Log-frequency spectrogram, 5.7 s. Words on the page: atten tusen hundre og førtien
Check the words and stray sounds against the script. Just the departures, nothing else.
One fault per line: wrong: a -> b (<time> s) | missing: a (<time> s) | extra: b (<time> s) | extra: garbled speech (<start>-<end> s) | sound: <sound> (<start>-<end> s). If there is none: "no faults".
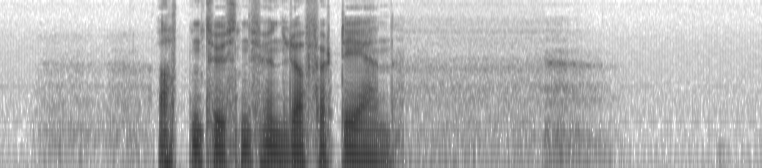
no faults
